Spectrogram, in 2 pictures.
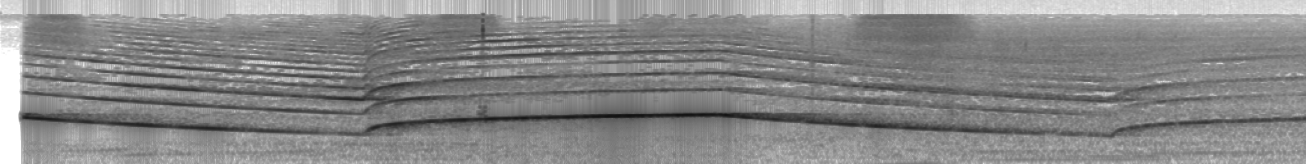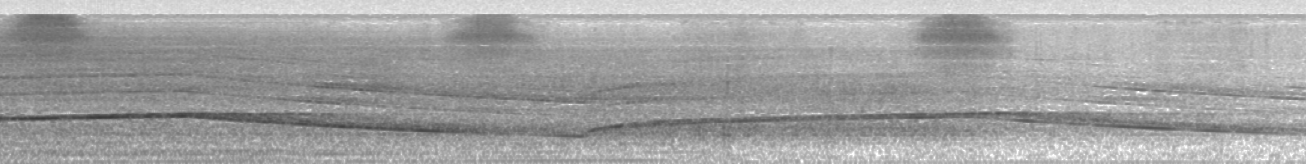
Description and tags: Kanton Levine - my local police siren
I heard a police siren a block or so away so I recorded it - recporded in Arcata California
siren, police-siren, police, emergency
